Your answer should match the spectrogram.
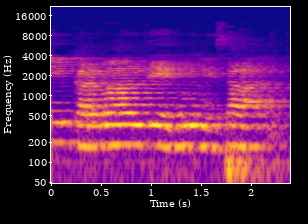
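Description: A Buddhist monk's voice chanting in long, drawn-out syllables on a steady pitch, with a brief break near the end.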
